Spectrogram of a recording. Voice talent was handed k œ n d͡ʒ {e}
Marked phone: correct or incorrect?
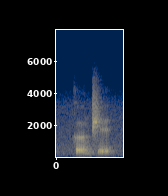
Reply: correct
